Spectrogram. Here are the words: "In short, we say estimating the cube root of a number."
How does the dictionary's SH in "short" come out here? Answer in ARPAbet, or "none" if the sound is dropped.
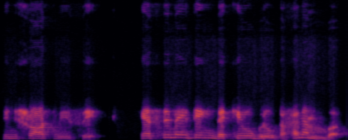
SH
